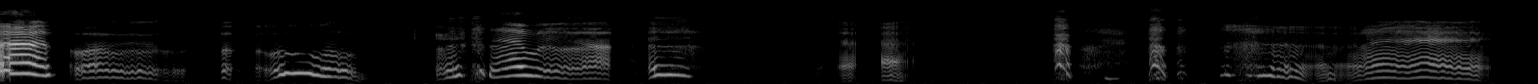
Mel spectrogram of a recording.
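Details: Baby crying: short, high-pitched wails and whimpers separated by pauses, with one louder scream, over background music.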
